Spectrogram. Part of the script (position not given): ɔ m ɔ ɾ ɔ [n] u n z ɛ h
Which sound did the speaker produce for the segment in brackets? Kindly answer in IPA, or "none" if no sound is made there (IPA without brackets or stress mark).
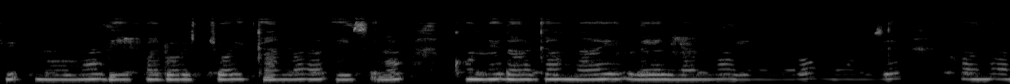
m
